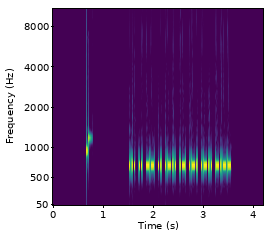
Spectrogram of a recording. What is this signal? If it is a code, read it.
Morse code, heard as a keyed tone, about 53 wpm, 700 Hz. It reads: SIMILARLY
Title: Sentences from Top 1400 Words - New Word Drill Alt - 50wpm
